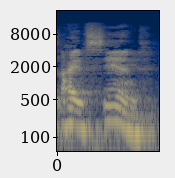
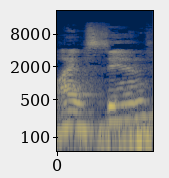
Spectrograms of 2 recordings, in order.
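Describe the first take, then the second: First: Said in the usual way. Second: SINNED lifted at the end; lightly acted confession, SINNED left hanging upward; rising confession. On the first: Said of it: "Saul says". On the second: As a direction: say "I have sinned" with SINNED rising, unfinished. Re-voicing verse to expose motive.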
